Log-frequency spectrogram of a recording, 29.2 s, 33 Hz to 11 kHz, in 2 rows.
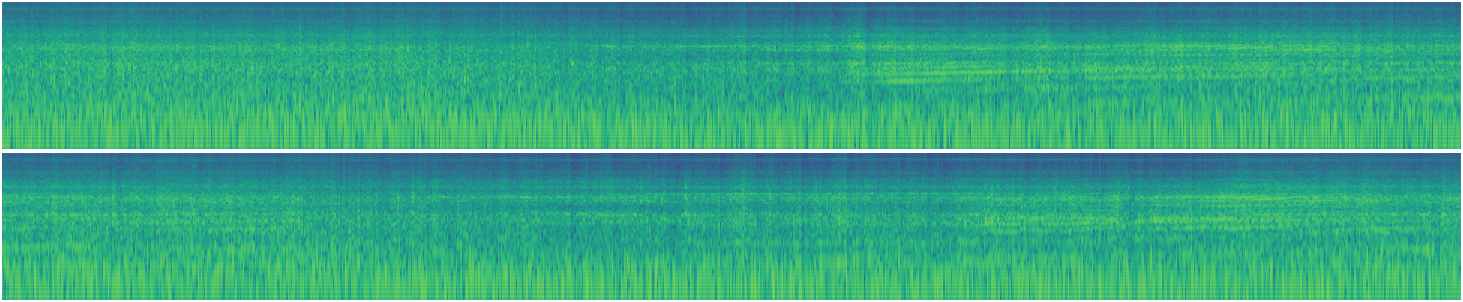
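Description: Caterham R500 at speed on track, its engine note climbing in pitch as it accelerates hard, most clearly from about a third of the way in and again near the end, over a loud, steady rumble.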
